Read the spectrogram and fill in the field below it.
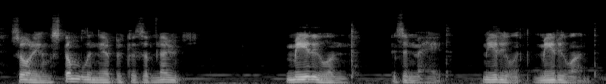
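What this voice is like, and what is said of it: Scottish accent. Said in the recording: “with my Scottish accent”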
